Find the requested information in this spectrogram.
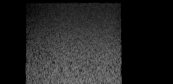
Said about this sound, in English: It's got to be interference. Look outside. Is is there a storm brewing? No. Clear skies.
